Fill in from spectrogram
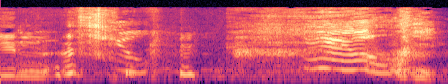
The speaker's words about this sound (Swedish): Prosit gumman.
